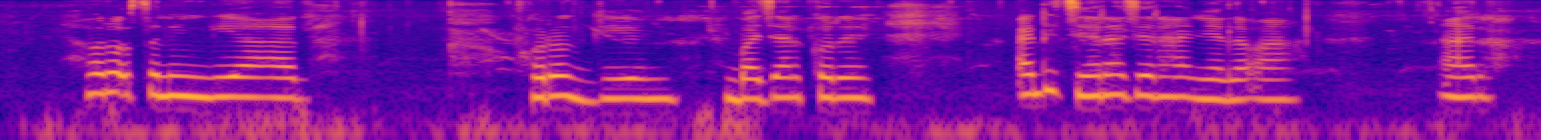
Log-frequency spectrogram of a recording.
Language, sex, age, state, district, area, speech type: Santali, female, 18-30, Jharkhand, Seraikela Kharsawan, rural, spontaneous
